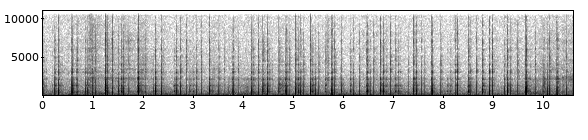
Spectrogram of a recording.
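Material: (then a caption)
Wood. Rapid, dense tapping on a small wooden sign reading "the silly honest kind" produces a steady stream of short, dry knocks with a hollow midrange tone around 600 Hz. Each tap dies out almost instantly, and the wood tapping comes across as a pleasant sound.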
